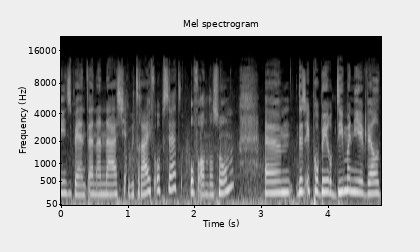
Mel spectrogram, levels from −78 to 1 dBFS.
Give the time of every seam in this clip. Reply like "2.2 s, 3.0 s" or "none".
1.0 s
